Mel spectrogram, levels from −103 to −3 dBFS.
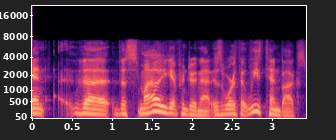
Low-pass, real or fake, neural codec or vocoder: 7.2 kHz; real; none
